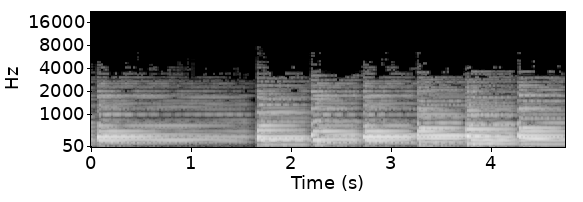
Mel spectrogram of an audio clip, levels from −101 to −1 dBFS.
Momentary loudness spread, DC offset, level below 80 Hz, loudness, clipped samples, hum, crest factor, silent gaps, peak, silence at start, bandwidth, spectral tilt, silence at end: 12 LU; under 0.1%; -48 dBFS; -19 LUFS; under 0.1%; none; 14 dB; none; -4 dBFS; 0 s; 4.3 kHz; -8 dB/octave; 0 s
